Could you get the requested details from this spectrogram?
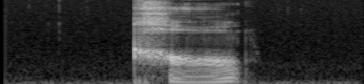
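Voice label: "kou3", Chinese; 口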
